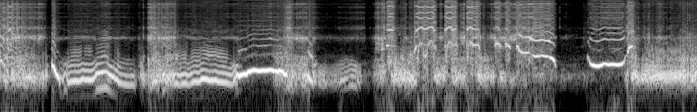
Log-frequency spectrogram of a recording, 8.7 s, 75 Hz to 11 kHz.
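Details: Inside a den at night, critically endangered Mexican gray wolf mother Belle (F1226) grows testy with her needy daughters born May 2017; rising and falling harmonic whines and drawn-out wails overlap, with a sharper squeal near the end.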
